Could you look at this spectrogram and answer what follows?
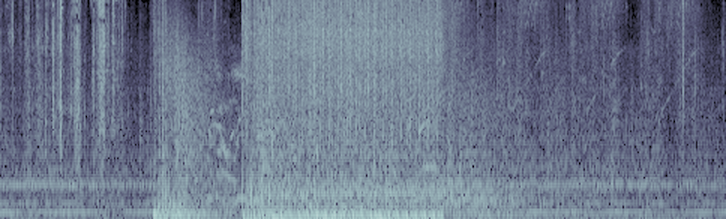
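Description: Sustained automatic gunfire rattles in the video game The Division as a player shoots at enemies, a dense burst of several seconds rising over a steady background hum.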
